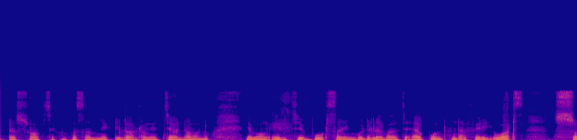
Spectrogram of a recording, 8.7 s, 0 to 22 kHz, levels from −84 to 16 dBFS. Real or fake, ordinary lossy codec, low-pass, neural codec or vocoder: real; none; none; none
